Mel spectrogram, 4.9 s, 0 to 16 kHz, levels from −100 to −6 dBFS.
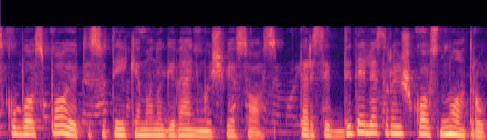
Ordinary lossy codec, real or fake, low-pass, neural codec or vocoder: MP3, 96 kbps; real; 7.2 kHz; none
